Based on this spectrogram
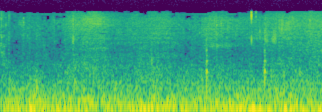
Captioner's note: whispering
